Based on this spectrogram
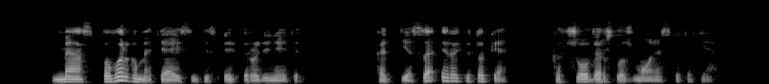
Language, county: Lithuanian, Panevėžys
